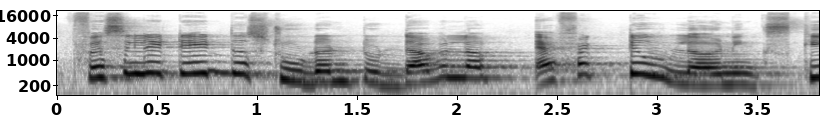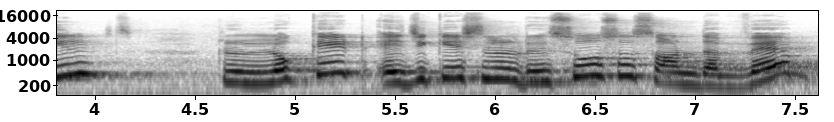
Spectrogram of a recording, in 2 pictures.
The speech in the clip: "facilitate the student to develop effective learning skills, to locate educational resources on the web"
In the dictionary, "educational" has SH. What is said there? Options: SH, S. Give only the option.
SH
